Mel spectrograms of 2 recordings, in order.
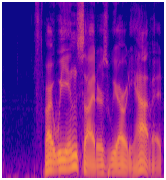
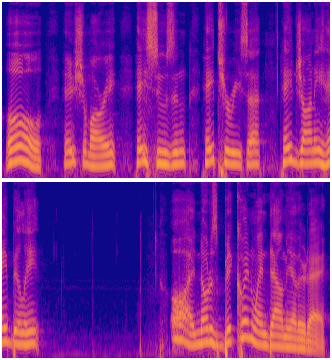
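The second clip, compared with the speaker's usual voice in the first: higher mocking singsong greeting each name; mock the smug gloating friend; 7 semitones higher than usual. Imitating smug friends gloating at a crypto holder, mock singsong. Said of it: "they wanna gloat and they wanna laugh at you".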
